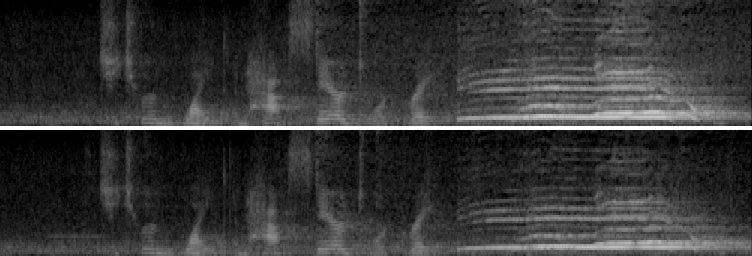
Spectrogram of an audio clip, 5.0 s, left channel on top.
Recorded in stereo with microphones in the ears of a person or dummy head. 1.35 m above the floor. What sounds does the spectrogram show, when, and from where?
0.7 s a woman speaking: 5° left (ahead or behind), 1.0 m
3.1 s a shout: 45° left (ahead or behind), 1.2 m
